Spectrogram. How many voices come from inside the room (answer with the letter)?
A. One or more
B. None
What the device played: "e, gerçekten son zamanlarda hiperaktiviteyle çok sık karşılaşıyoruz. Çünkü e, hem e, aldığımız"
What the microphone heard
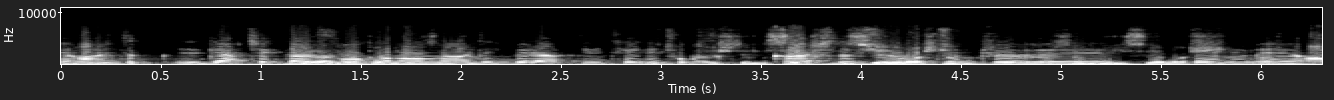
A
